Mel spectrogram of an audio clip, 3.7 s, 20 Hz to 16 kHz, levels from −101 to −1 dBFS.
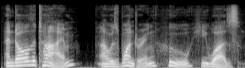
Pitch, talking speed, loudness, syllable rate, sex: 145 Hz, 165 wpm, -17 LUFS, 3.7 syllables/s, male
